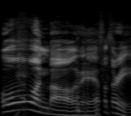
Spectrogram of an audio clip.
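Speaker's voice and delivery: slow, vintage thirties radio announcer voice. Joking about a player's nickname: 1930s announcer voice. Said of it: "I went to that nineteen thirties announcer again".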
